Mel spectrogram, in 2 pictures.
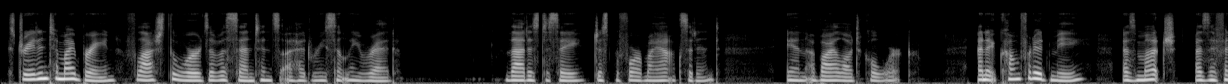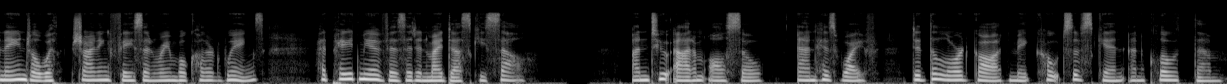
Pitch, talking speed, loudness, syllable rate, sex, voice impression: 190 Hz, 165 wpm, -18 LUFS, 4.9 syllables/s, female, feminine, adult-like, slightly relaxed, weak, bright, soft, fluent, intellectual, calm, friendly, reassuring, elegant, lively, kind, modest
